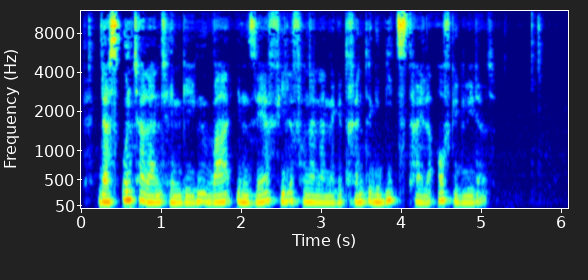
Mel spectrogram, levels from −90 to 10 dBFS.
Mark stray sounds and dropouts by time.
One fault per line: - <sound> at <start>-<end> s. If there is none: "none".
none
